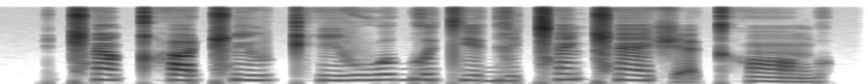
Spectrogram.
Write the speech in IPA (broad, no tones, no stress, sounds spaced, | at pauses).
ǁ ɛ̃ qʰ ʊ ǁ ĩ v kʰ i v w ʊ ɡ ʊ tʲ æ ɡ ɪ ǀ ɛ̃ ǁ ɛ̃ ʃ æ̰ kʰ ɔ̃ ɡ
